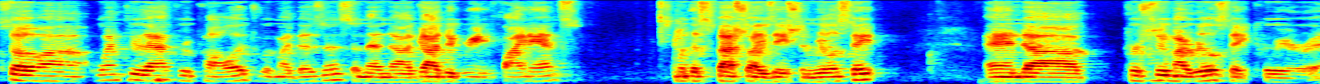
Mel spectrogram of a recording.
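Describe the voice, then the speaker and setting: A man speaks at a fairly quick pace in a dark, mellow tone. His intonation stays fairly even. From Ottawa, Canada. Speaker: restaurant owner. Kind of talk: casual interview. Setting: livestream.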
